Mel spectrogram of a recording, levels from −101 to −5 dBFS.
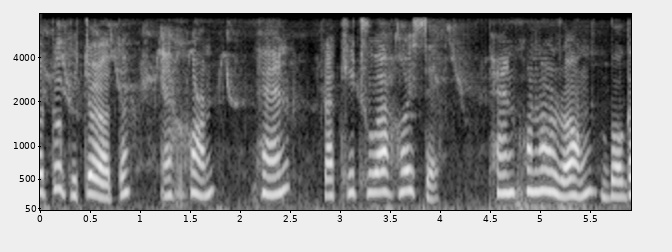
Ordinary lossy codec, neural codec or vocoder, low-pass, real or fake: none; codec, 16 kHz, 16 kbps, FreqCodec, smaller model; 7.2 kHz; fake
